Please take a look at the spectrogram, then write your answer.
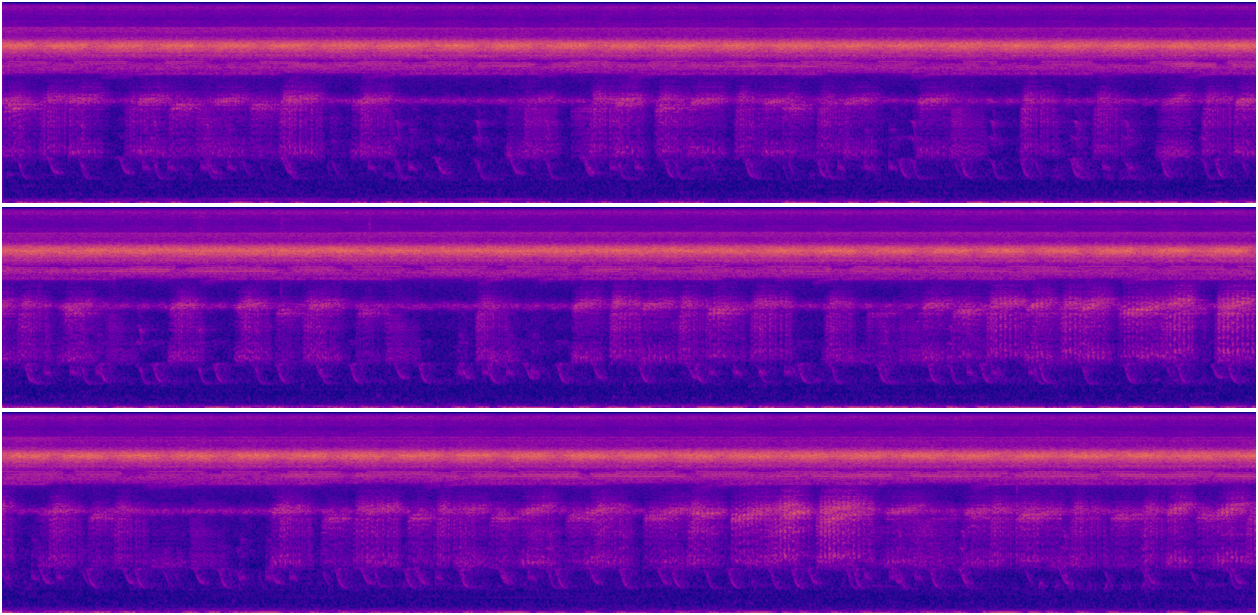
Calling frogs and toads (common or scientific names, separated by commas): Boana albopunctata, Physalaemus cuvieri, Usina tree frog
